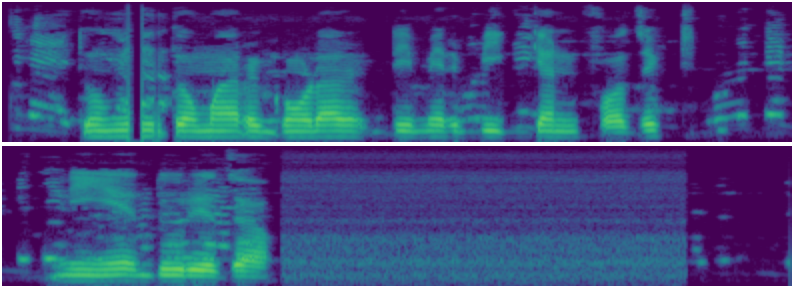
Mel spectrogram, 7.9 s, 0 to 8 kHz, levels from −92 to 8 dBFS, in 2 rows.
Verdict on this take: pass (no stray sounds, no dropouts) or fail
pass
